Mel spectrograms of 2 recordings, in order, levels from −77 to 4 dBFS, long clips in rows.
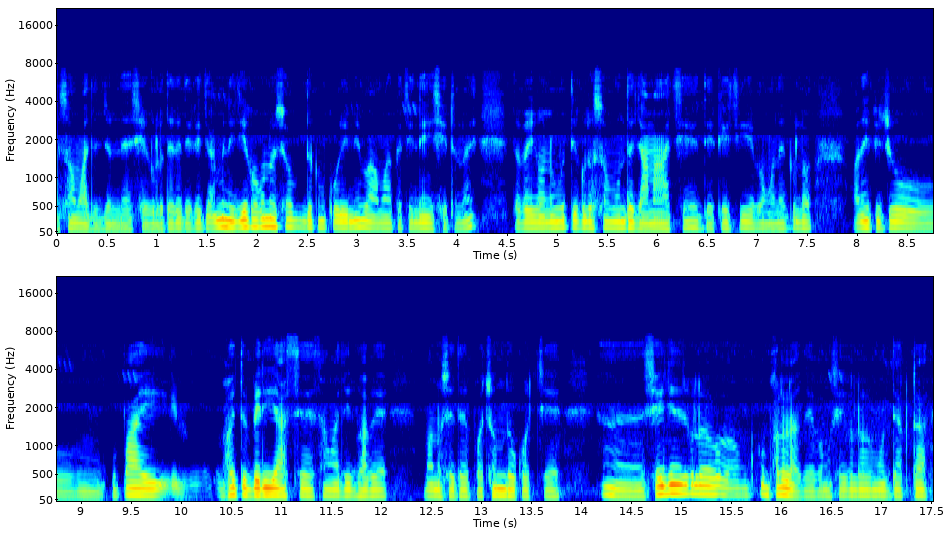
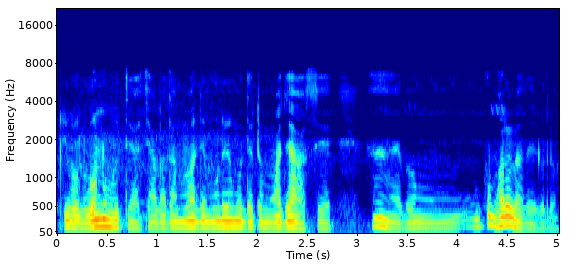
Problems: constant background noise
